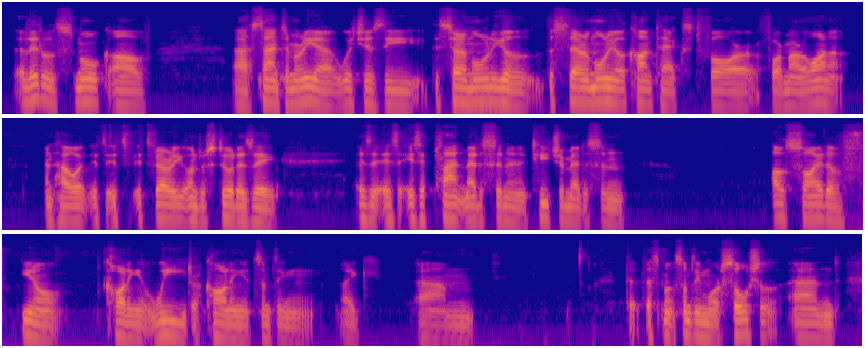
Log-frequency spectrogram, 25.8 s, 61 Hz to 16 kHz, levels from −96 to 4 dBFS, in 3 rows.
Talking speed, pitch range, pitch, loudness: 130 wpm, 95-110 Hz, 105 Hz, -35 LUFS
